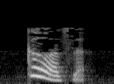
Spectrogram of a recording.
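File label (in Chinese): "个子", Mandarin Chinese; hsk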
